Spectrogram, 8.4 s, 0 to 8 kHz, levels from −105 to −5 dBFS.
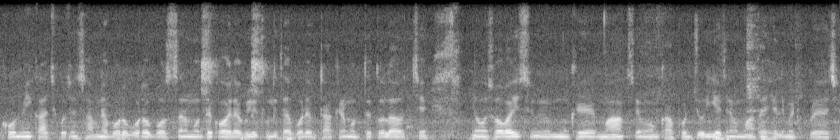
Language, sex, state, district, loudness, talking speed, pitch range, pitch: Bengali, male, West Bengal, Dakshin Dinajpur, -18 LUFS, 205 wpm, 105-110 Hz, 105 Hz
